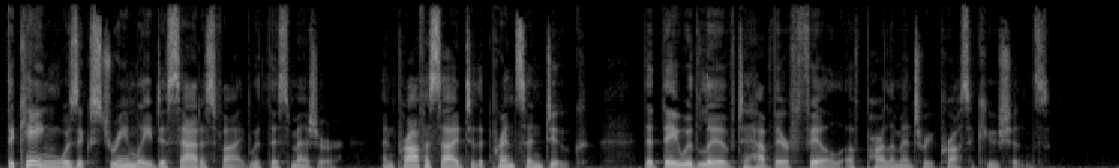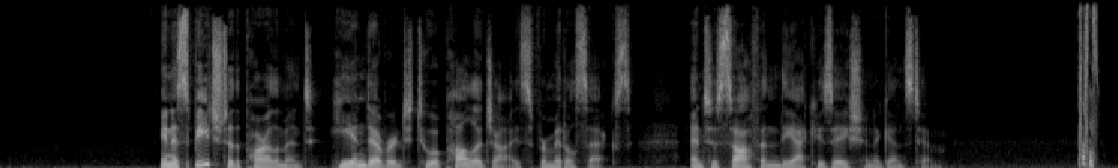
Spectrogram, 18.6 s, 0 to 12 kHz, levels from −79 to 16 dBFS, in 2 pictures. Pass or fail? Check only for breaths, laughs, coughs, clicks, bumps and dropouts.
fail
